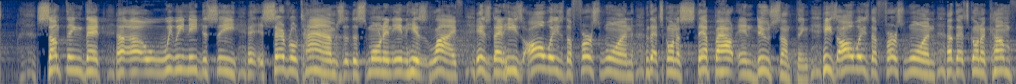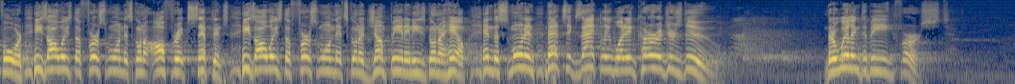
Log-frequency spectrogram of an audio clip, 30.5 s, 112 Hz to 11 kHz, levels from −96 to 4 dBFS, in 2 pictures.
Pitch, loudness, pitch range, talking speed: 230 Hz, -15 LUFS, 215-250 Hz, 155 wpm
